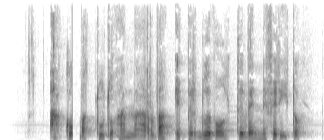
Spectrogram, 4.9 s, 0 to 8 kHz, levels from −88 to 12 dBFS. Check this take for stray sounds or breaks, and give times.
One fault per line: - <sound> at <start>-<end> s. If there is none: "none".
- dropout at 1.1-1.2 s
